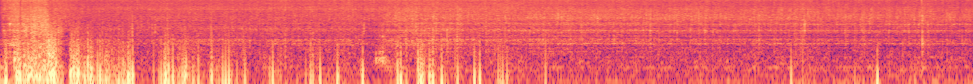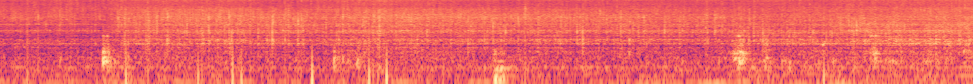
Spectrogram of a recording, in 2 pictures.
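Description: Vegetables hit hot spiced tempering oil in a pan, bursting into a loud, steady sizzle and hiss that softens a little after the first few seconds, with occasional stirring clatter and no voices.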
